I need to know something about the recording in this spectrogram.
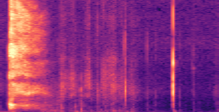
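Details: One sharp, loud cough during a gaming video recording, followed by quiet room sounds and a faint click; a cough.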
